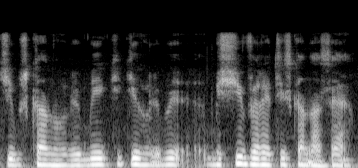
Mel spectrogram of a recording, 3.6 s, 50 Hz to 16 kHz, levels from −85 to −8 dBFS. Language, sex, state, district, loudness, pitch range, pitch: Nagamese, male, Nagaland, Kohima, -15 LUFS, 115-130 Hz, 125 Hz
